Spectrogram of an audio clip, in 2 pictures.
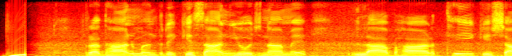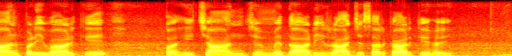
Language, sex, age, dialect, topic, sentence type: Magahi, male, 18-24, Western, agriculture, statement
